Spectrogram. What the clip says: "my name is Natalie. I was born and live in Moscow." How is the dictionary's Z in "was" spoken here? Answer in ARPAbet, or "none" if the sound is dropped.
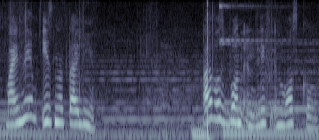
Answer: Z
